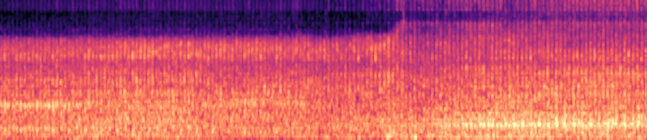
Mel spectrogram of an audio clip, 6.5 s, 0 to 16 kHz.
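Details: 2014 Isuzu D-Max 2.5 Z VGS cab pickup diesel, 70,000 km, first cold start of the day: even, steady diesel clatter at idle, no misses, knocks or hunting, no smoke or vapour; smooth, healthy normal idle.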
